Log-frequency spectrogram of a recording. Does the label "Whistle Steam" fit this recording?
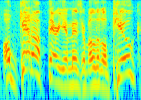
No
